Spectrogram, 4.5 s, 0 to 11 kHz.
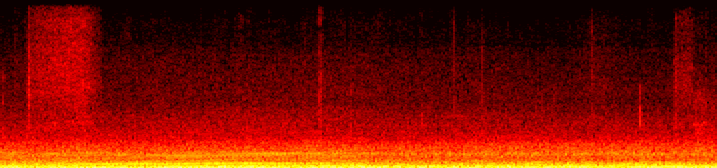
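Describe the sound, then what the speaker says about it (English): A 2024 Audi A6 45 TFSI accelerating to pass, heard from inside as a steady engine rumble and road roar that holds loud and even for a few seconds. "Well, let's check the passing power of this car."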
